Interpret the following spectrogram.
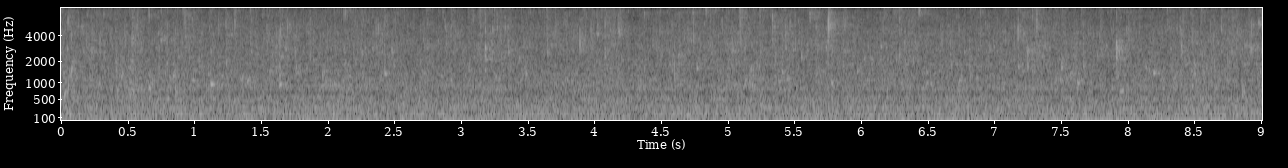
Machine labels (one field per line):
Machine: pump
